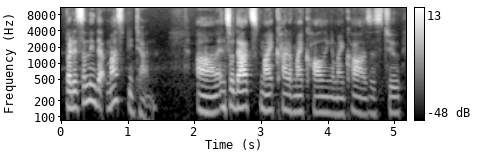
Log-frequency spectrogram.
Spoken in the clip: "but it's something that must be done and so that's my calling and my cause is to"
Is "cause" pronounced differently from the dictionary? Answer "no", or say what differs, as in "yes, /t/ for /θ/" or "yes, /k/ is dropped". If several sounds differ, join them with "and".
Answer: no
